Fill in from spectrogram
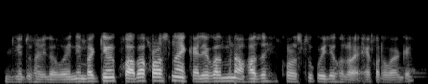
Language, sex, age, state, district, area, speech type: Assamese, male, 45-60, Assam, Morigaon, rural, conversation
